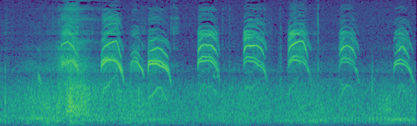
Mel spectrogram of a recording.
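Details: Close cries of a very small Magellanic penguin chick, with adults hissing aggressively and a colony in the distance: a short breathy, hiss-like burst near the start, then about eight arched, falling cries in a steady series.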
